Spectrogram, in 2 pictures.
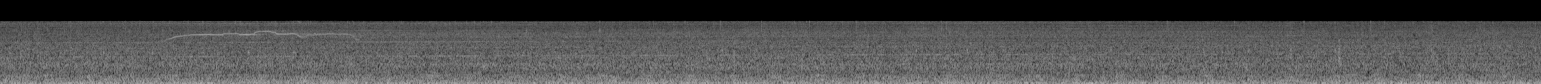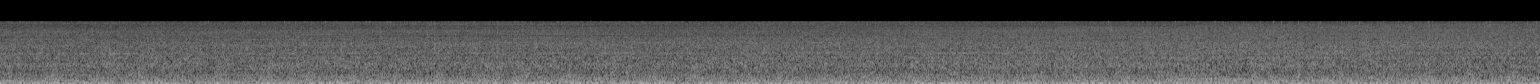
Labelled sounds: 0.4	1.0	vessel noise, 6.7 to 6.8 kHz
1.7	2.3	killer whale, southern resident, 3.2 to 8.0 kHz
3.2	3.5	killer whale, southern resident, 7.9 to 8.0 kHz

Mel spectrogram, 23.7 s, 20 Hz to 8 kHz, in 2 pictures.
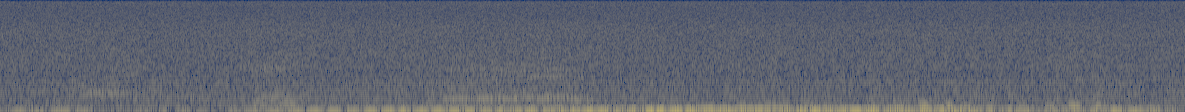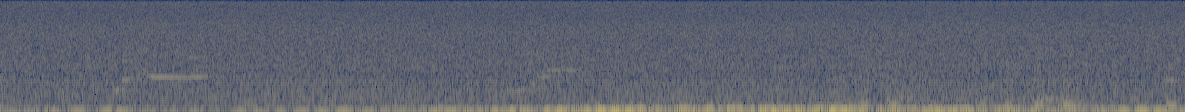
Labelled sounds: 5.3	5.6	humpback whale, 0.80 to 0.93 kHz
13.1	13.9	humpback whale, 0.80 to 1.2 kHz
17.3	17.6	humpback whale, 1.1 to 1.2 kHz

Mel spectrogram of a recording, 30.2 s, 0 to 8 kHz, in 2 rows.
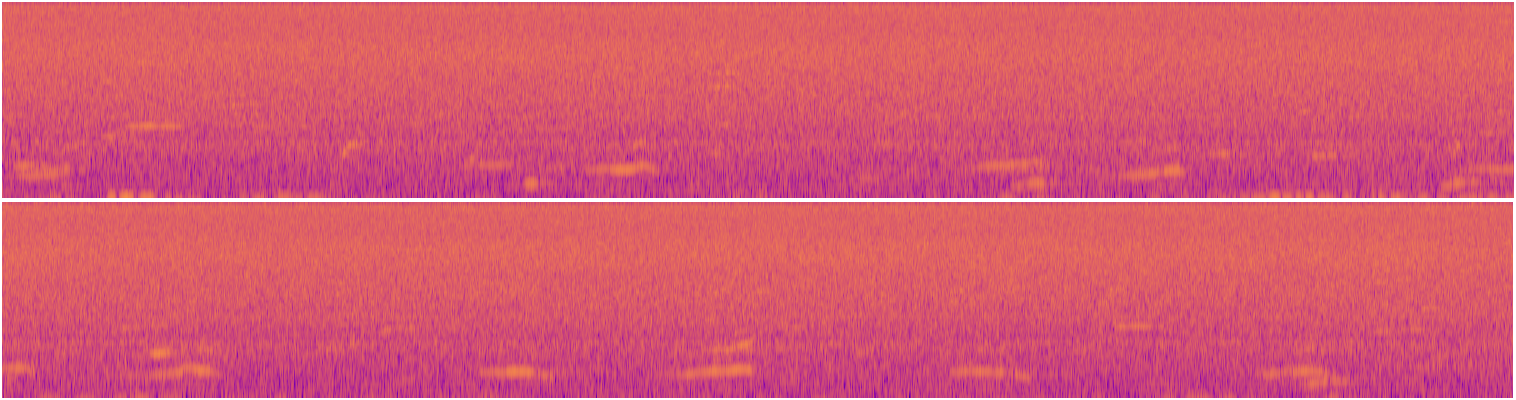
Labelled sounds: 1.2	1.6	humpback whale, 0.99 to 1.1 kHz
26.2	26.6	humpback whale, 1.0 to 1.1 kHz

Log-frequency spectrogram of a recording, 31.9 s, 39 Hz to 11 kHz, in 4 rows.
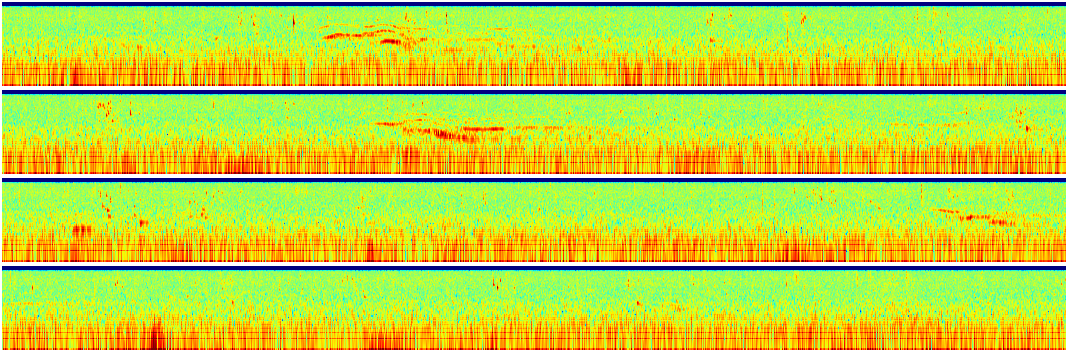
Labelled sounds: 2.4	3.3	killer whale, Bigg's (transient), 0.88 to 2.5 kHz
3.6	4.0	killer whale, Bigg's (transient), 1.6 to 1.8 kHz
10.7	11.8	killer whale, Bigg's (transient), 0.78 to 1.5 kHz
14.5	15.3	killer whale, Bigg's (transient), 0.94 to 2.5 kHz
22.9	23.7	killer whale, Bigg's (transient), 0.78 to 2.8 kHz

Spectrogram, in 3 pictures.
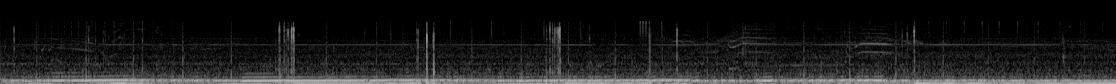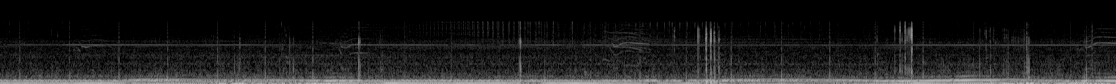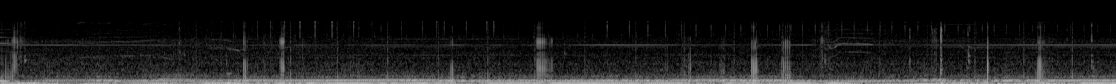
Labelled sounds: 0.4	1.0	killer whale, southern Alaska resident, 1.5 to 4.3 kHz
7.2	9.0	killer whale, southern Alaska resident, 1.3 to 8.0 kHz
10.8	11.3	killer whale, southern Alaska resident, 1.6 to 3.2 kHz
11.9	12.4	killer whale, southern Alaska resident, 1.9 to 6.5 kHz
14.6	15.0	killer whale, southern Alaska resident, 1.8 to 3.4 kHz
17.2	17.8	killer whale, southern Alaska resident, 1.5 to 6.5 kHz
22.0	22.5	killer whale, southern Alaska resident, 2.3 to 8.0 kHz
23.1	24.0	killer whale, southern Alaska resident, 2.5 to 8.0 kHz
24.3	24.9	killer whale, southern Alaska resident, 1.7 to 4.4 kHz
30.7	31.3	killer whale, southern Alaska resident, 1.5 to 6.7 kHz

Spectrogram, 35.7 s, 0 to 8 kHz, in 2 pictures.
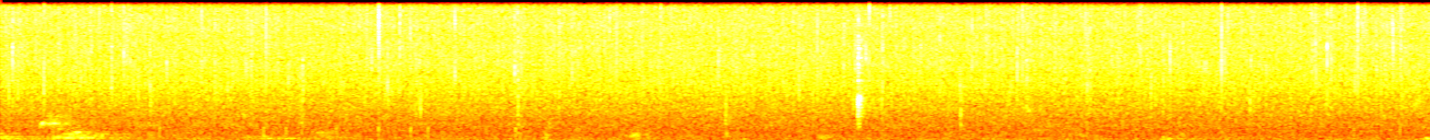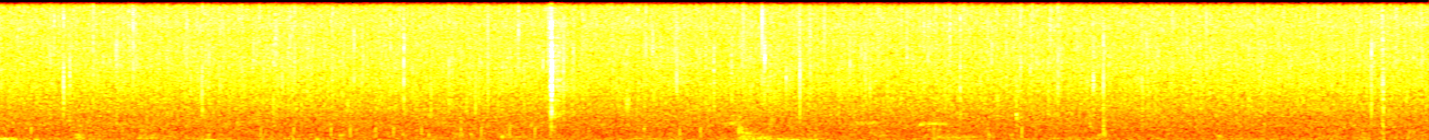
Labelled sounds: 0.5	0.8	humpback whale, 0.78 to 1.1 kHz
28.6	29.6	humpback whale, 0.81 to 1.1 kHz

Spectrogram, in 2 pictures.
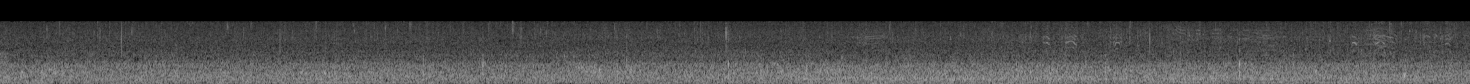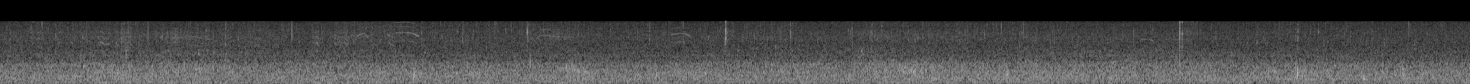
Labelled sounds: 13.7	14.0	Pacific white-sided dolphin, 3.4 to 4.1 kHz
18.6	18.9	Pacific white-sided dolphin, 3.7 to 4.5 kHz
20.1	20.3	Pacific white-sided dolphin, 3.6 to 3.9 kHz
21.4	21.7	Pacific white-sided dolphin, 3.7 to 4.3 kHz

